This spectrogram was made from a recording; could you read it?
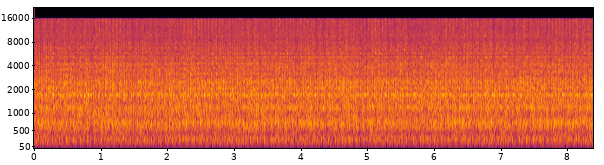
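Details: Volvo 320 tractor, Perkins diesel, first start after repair (valves adjusted, injectors, filters, oil changed, rocker cover off): steady, even idle about two beats per second, no knocks or misses; engine sounds healthy.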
